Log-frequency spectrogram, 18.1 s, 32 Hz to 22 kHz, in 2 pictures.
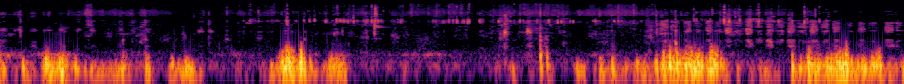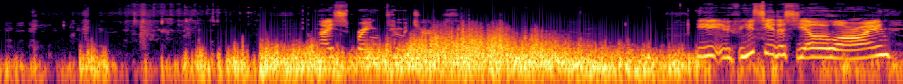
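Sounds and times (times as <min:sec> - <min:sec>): dog panting: 0:00.0 - 0:11.5.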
